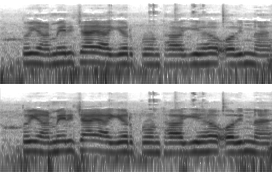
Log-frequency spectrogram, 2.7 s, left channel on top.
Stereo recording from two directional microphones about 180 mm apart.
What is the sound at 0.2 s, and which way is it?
Speech, 5° left (ahead or behind).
